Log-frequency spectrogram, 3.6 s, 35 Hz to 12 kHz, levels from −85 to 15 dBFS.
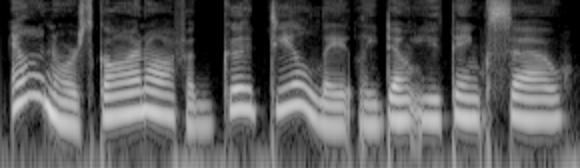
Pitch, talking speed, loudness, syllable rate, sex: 220 Hz, 180 wpm, -16 LUFS, 4.3 syllables/s, female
